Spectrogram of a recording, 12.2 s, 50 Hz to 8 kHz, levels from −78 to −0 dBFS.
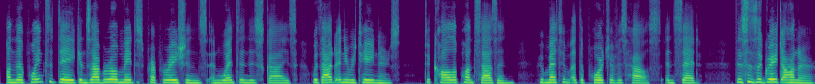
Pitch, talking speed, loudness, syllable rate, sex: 230 Hz, 170 wpm, -18 LUFS, 5.0 syllables/s, female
